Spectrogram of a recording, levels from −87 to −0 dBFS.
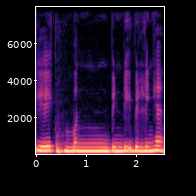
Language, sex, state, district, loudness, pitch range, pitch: Hindi, female, Jharkhand, Deoghar, -9 LUFS, 210-225 Hz, 215 Hz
